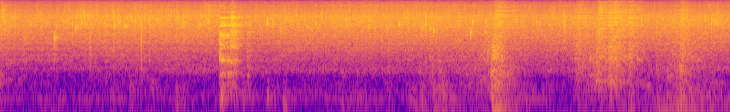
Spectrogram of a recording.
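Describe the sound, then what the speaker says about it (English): Onions and garlic hit a hot pan and fry with a steady, loud sizzle, broken by a few sharp crackles and stirring scrapes, with no voices. "I'm going to add onions. Woo! The pan is hot. And my garlic."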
